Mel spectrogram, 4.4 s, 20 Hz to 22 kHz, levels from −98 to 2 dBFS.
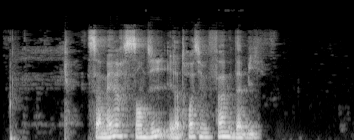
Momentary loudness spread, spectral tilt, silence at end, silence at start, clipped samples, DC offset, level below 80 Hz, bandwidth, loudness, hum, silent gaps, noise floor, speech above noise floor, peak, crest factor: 17 LU; -4.5 dB/octave; 1.2 s; 0.1 s; under 0.1%; under 0.1%; -44 dBFS; 9.6 kHz; -15 LUFS; none; none; -75 dBFS; 61 dB; 0 dBFS; 16 dB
